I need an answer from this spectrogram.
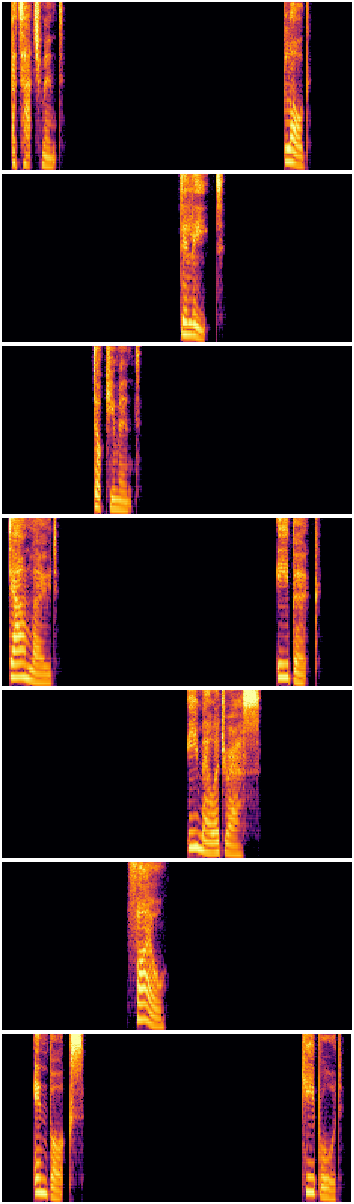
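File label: computers, British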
